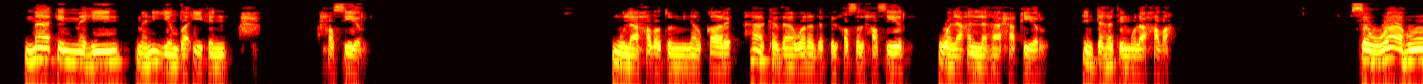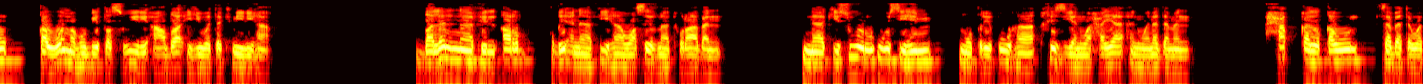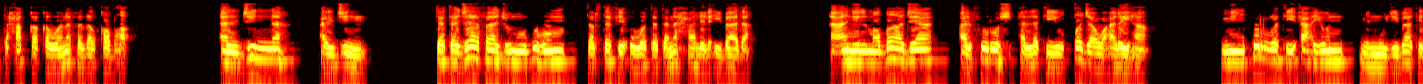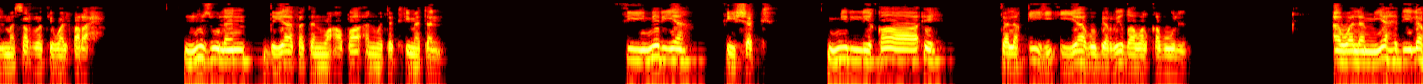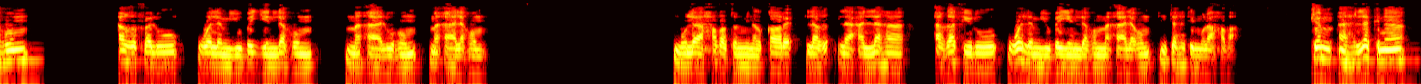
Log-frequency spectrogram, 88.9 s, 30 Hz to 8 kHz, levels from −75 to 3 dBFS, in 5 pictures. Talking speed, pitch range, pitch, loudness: 65 wpm, 115-160 Hz, 140 Hz, -14 LUFS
